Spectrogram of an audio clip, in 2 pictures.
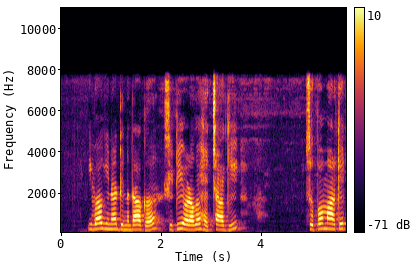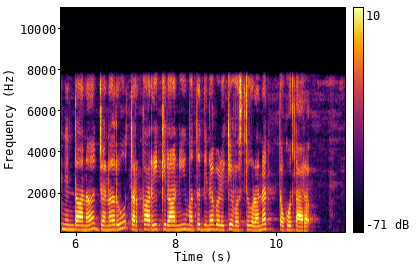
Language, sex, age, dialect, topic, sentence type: Kannada, female, 18-24, Dharwad Kannada, agriculture, statement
